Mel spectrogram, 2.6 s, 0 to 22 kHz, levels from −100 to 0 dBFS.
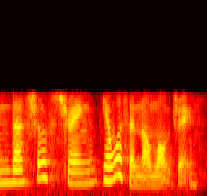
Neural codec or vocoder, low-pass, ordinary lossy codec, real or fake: none; 3.6 kHz; none; real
